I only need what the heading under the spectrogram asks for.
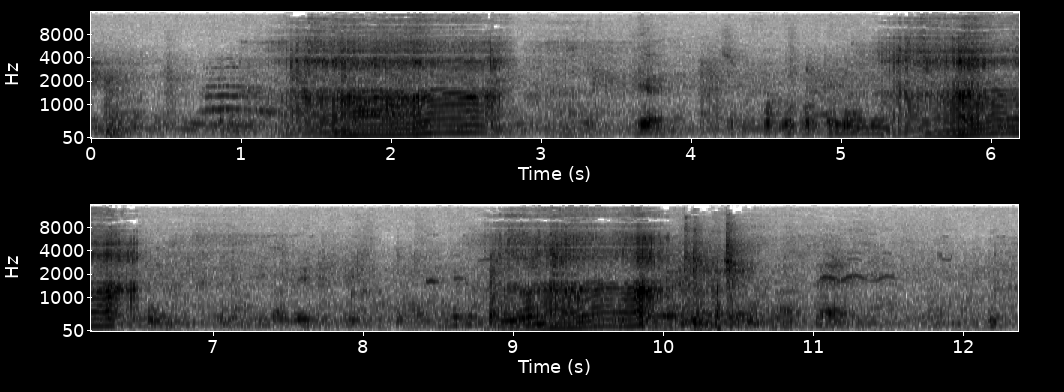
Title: The best snore...........ever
